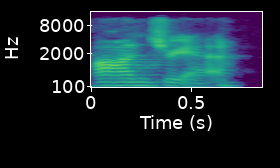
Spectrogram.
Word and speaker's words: Andrea: I want to say my middle name is Andrea but it's pronounced on tria kind of weird valley girl way okay so your chick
